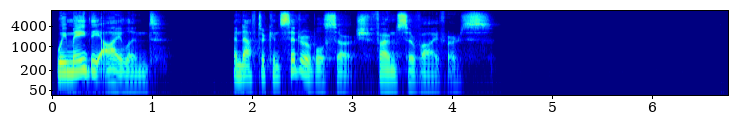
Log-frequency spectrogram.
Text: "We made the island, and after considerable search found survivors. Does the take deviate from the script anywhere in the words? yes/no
no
